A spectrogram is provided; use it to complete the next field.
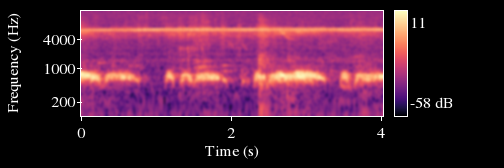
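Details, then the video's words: Spotted dove from a bird garden in Ba Vì, Hanoi, northern Vietnam, giving a run of soft, hollow, low coos in grouped phrases, each note slightly rising then falling, with a steady high electronic whine behind. "chim cu gáy hay"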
